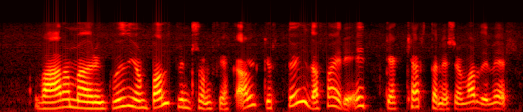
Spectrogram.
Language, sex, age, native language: Icelandic, female, 20-29, Icelandic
